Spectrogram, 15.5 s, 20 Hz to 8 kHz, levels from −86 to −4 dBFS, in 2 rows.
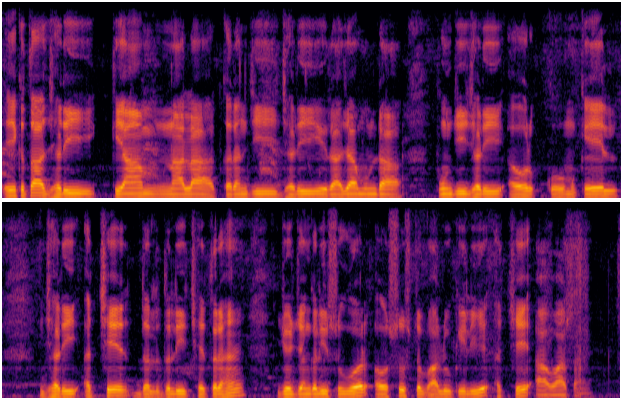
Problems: constant background noise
